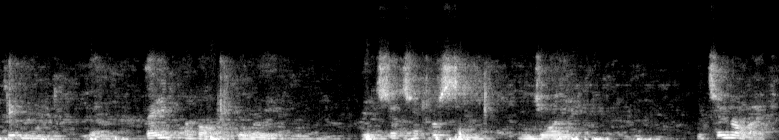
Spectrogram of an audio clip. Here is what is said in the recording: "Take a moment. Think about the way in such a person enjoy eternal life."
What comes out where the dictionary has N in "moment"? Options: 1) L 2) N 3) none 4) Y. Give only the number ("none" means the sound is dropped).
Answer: 3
